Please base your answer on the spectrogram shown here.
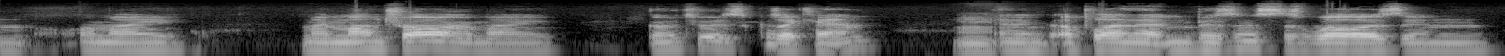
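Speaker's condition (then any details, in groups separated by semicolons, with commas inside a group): ALS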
